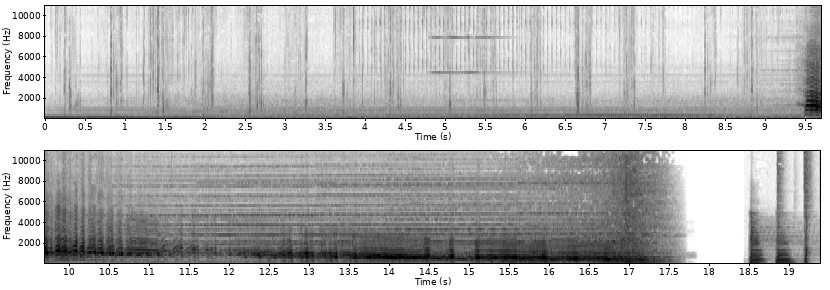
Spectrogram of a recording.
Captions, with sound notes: [evil monster laugh] HAHAHAHAHAHA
